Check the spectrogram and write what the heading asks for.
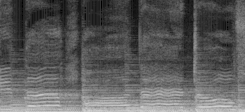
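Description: A woman singing live, her held notes wavering with vibrato, over sustained chords played on a Roland keyboard.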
